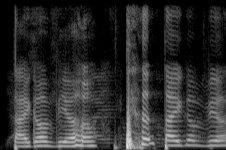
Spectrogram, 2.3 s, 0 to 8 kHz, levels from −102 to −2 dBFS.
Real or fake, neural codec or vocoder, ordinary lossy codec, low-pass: real; none; none; none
